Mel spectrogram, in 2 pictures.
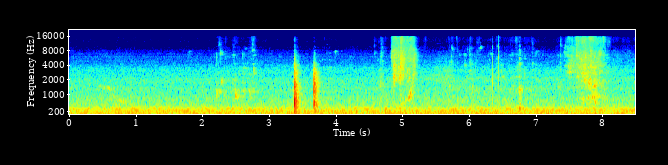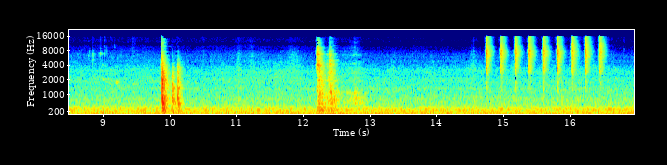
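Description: Water splashing as it is poured from a glass measuring cup into a pot, with a few sharp clinks of glass and metal. Near the end a gas range's spark igniter clicks about ten times in quick succession, about five a second, as a burner is lit.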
